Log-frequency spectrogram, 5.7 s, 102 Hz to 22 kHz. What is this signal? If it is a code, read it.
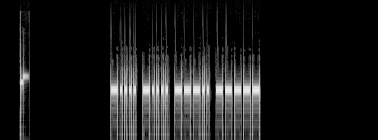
Morse code, heard as a keyed tone, about 34 wpm, 700 Hz. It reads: 6680
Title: Numbers - 4-Digit 35wpm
